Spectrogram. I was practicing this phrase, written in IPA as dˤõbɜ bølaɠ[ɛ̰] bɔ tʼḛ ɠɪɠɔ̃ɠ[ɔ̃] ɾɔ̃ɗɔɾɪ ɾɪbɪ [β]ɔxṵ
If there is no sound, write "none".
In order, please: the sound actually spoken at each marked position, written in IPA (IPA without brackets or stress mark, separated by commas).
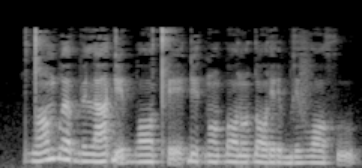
ḛ, ɔ, v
